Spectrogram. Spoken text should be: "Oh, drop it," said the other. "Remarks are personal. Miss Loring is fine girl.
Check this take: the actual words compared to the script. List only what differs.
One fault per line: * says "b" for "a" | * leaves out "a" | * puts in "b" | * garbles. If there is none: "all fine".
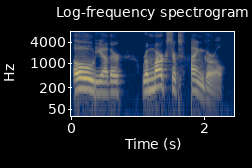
* leaves out "drop it said"
* leaves out "personal Miss Loring"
